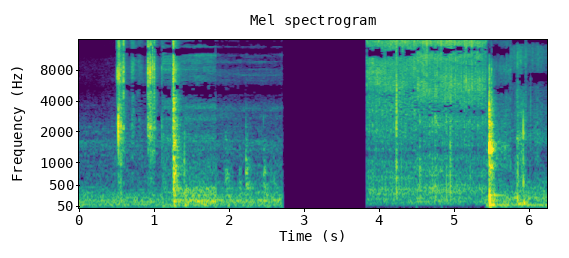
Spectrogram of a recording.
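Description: Three sharp metal clacks as the hot sandwich press is handled, then, after a short break of dead silence, bacon sizzling in the closed press over a gas flame with a steady hiss, cut off by one loud sharp clack near the end.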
